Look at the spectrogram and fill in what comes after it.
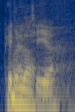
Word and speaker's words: Benatia: Äh, wenn ich jetzt sehe, dass ein Bartstuber wieder fit ist, ein Benati äh, Benatia, Benatia, wie spricht man den aus? – Benatia.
